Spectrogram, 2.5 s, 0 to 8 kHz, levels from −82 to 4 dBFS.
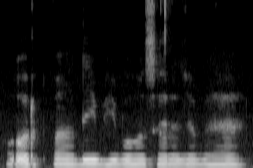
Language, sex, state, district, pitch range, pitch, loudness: Hindi, female, Jharkhand, Palamu, 215-220 Hz, 215 Hz, -17 LUFS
